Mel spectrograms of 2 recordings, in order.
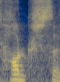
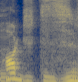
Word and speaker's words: Hodgson: Stanley, it's pronounced, he done it, it's hard to pronounce on purpose. It's not that hard to pronounce. It's Hodgson. Hodgson. So it's Stanley Hodgson. Everyone gets it wrong though.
